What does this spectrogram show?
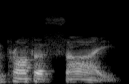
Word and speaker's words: prophesy: noun is prophecy but the verb is to prophesy all right remember english is is irregular words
